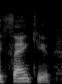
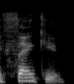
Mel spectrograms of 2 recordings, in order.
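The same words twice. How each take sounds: First: A very soft "Thank you." that falls away; quiet thank you. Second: A short quiet "Thank you." with a falling end; soft plain thank you. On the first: Walking out on stage, a hushed thank you. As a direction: barely voice "Thank you." then stop. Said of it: "you say". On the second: Speaker greeting the audience from the stage, soft thank you. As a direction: say "Thank you." softly and let it drop. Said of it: "you wanna say". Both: Shown as a demonstration.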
